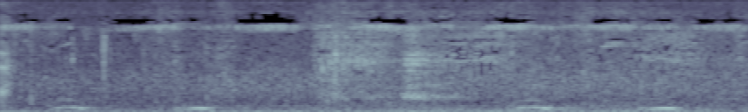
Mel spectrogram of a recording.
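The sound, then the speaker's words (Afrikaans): Deep, hollow booming notes from an ostrich, arriving in two pairs of low resonant hoots, with a steady hiss of crickets and insects underneath throughout. “Okay, ons eerste leidraad is mense ken nie regtig sy roep nie, maar hierdie voëls kan actually roep, jy weet, en sy roep klink so.”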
